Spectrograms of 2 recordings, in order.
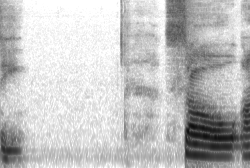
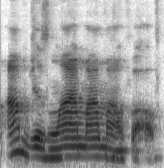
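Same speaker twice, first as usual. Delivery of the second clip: ordinary talk, nothing marked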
